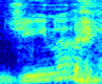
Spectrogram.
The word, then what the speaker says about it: GINA: And the when you'd open a door, it's pronounced Gina.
